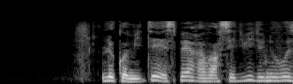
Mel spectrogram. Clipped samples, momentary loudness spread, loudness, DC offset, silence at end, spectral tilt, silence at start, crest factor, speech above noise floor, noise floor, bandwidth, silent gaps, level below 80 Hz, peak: under 0.1%; 5 LU; -19 LUFS; under 0.1%; 0 s; -5 dB/octave; 0.8 s; 16 dB; 50 dB; -68 dBFS; 8 kHz; none; -68 dBFS; -4 dBFS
